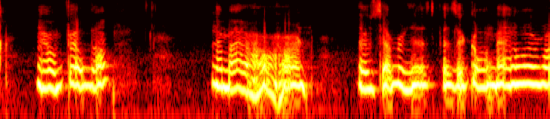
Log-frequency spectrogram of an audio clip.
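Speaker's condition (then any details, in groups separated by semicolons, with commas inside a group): ALS; voice and lungs affected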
